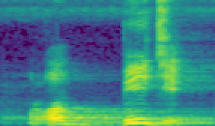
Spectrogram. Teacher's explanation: جیم میں قلقلہ کریں گے کیونکہ جیم حروف قلقلہ میں سے ہے اور اس کے اوپر جزم ہے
